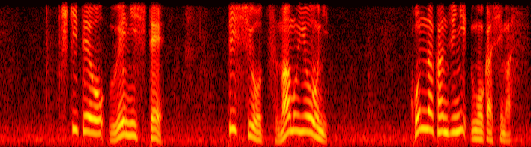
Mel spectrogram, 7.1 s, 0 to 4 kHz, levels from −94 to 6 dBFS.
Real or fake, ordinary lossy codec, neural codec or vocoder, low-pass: real; Opus, 64 kbps; none; 3.6 kHz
